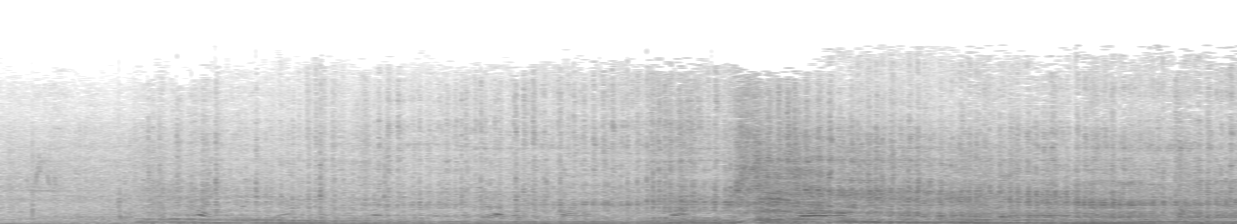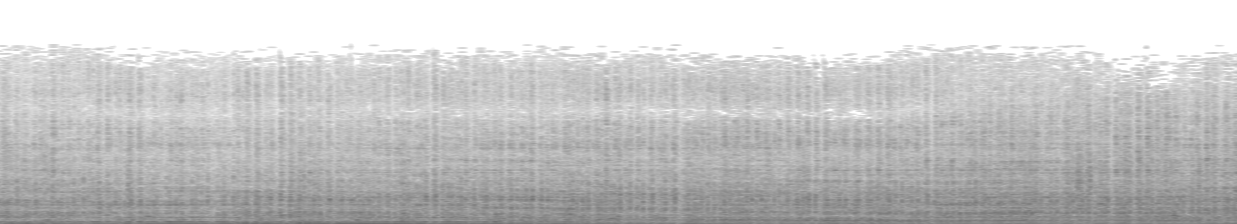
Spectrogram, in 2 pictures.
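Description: A motorcycle engine rumbles and revs nearby.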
